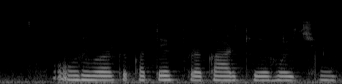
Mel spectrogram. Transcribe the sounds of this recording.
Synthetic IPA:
oɾʋəɾkkət̪ek̚pɾəkaɾkeɦojt͡ʃʰɛ

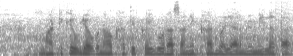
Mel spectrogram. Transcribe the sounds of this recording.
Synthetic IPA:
maːʈikeʊd͡ʒaʋbənaːʋakʰaːt̪ɪɾkəiɡoɾaːsaːnɪkʰːaːd̪baːd͡ʒaːɾmẽmɪlat̪aː

